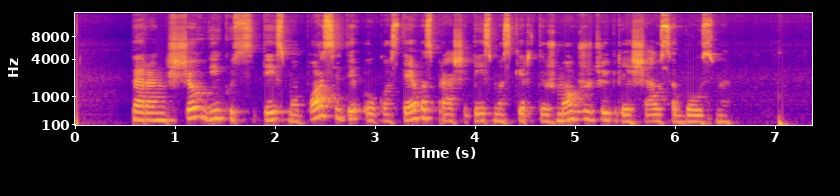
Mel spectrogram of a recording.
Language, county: Lithuanian, Kaunas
